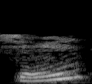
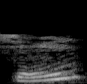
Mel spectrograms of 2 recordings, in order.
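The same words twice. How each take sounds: First: The pitch rises on the word. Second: The same.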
